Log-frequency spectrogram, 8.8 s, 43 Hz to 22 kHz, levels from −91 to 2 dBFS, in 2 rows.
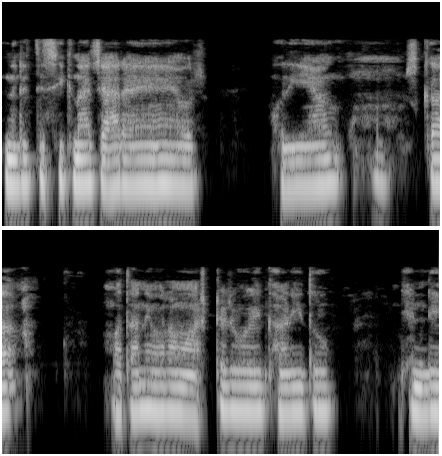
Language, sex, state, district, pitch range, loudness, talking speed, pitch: Hindi, male, Chhattisgarh, Korba, 135-145 Hz, -22 LUFS, 115 wpm, 140 Hz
